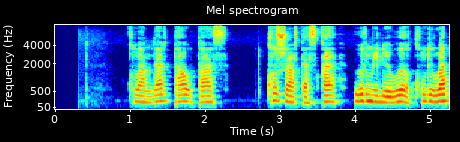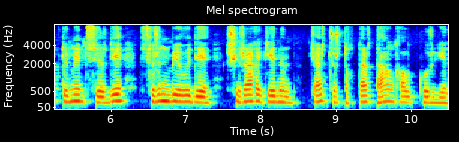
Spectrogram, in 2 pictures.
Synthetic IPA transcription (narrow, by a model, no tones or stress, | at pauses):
qʰʊlˠɑnd̪ɑɾt̪ʰɑwt̪ʰɑs | qʰʊzʒɑɾt̪ɑsqɑ | wɵɾmele̞wɪqʰʊlˠd̪əjlˠɑp̚t̪ʰɵme̞nt̪ʰʏ̥se̞ɾd̪e̞ | sʏɾɪnbe̞wɪd̪e̞ | ʃijɾɑqe̞kʲe̞nɪn | ʒɑt̪ʒ̥ʊɾt̪ːəq̚t̪ɑɾt̪ʰɑɴqʰɑlˠəp̚kʲʰɵɾɡʲe̞n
